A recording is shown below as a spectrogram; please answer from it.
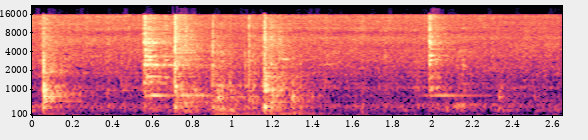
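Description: Whole masoor lentils, soybeans and peanuts being sautéed in a pan, with a few sharp scraping stirs over a soft, steady sizzle, close and moderately loud.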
